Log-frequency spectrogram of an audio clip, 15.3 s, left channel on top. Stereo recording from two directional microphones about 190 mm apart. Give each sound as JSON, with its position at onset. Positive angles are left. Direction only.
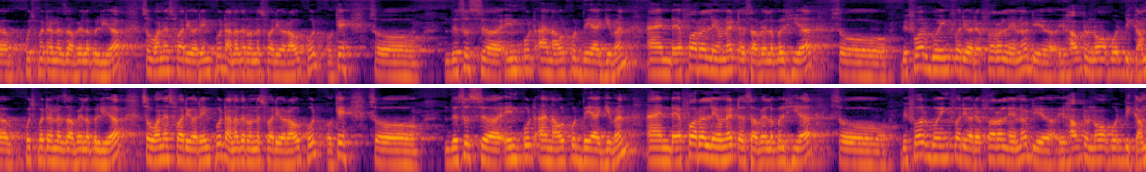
{"t": 0.0, "sound": "speech", "side_deg": -65}
{"t": 12.0, "sound": "speech", "side_deg": -65}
